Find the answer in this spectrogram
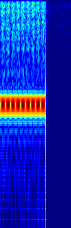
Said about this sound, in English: Can you hear ringing going on? Yes, it sounds like a phone is ringing. Okay, I don't know what that is. Okay, they hung up.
